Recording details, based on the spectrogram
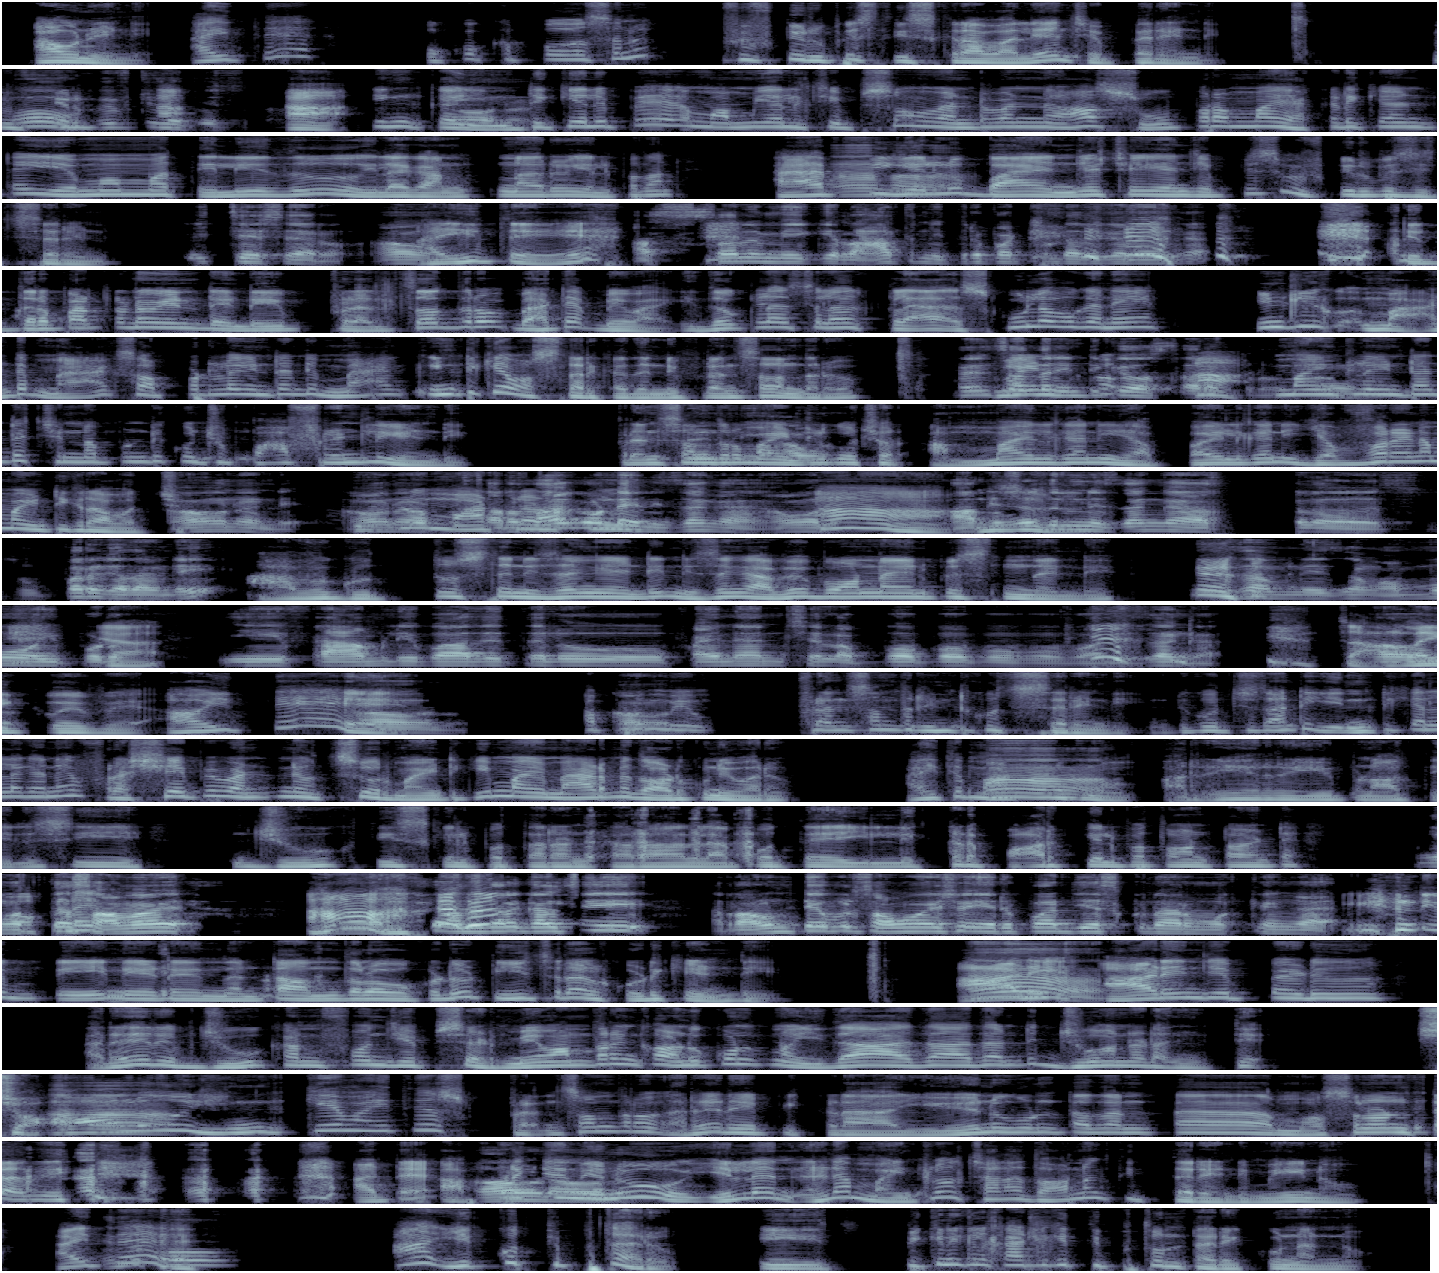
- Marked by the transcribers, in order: in English: "పర్సన్ ఫిఫ్టీ రూపీస్"; lip smack; in English: "ఫిఫ్టీ రూపీస్"; in English: "మమ్మీ"; in English: "సూపర్"; in English: "ఎంజాయ్"; in English: "ఫిఫ్టీ రూపీస్"; laugh; in English: "ఫ్రెండ్స్"; in English: "క్లాస్‌లా క్లా స్కూల్"; chuckle; in English: "మాక్స్"; in English: "ఫ్రెండ్స్"; lip smack; in English: "ఫ్రెండ్స్"; in English: "ఫ్రెండ్లీ"; in English: "ఫ్రెండ్స్"; in English: "ఫ్రెండ్లీ"; other background noise; in English: "సూపర్"; chuckle; in English: "ఫ్యామిలీ"; in English: "ఫైనాన్‌షియల్"; chuckle; in English: "ఫ్రెండ్స్"; in English: "ఫ్రెష్"; in English: "జూకి"; laugh; in English: "పార్క్‌కి"; chuckle; in English: "రౌండ్ టేబుల్"; chuckle; in English: "మెయిన్"; chuckle; lip smack; in English: "జూ కన్‌ఫర్మ్"; in English: "జూ"; in English: "ఫ్రెండ్స్"; laugh; tapping
- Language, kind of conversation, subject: Telugu, podcast, నీ చిన్ననాటి పాఠశాల విహారయాత్రల గురించి నీకు ఏ జ్ఞాపకాలు గుర్తున్నాయి?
